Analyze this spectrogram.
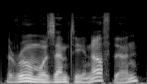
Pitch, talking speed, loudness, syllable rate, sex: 120 Hz, 245 wpm, -16 LUFS, 6.2 syllables/s, male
